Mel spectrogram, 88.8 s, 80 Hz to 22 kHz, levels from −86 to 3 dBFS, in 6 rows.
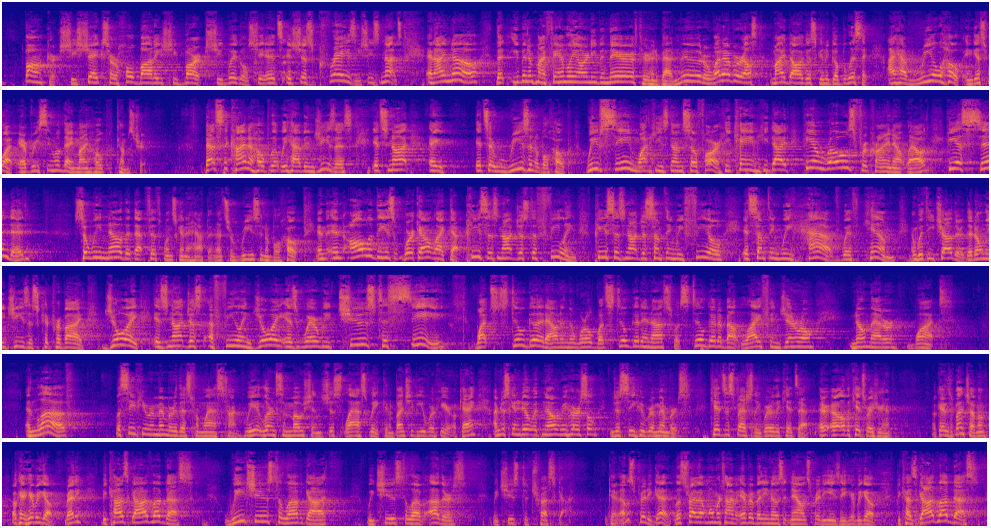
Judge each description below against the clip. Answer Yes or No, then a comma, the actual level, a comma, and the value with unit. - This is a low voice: No, high, 195 Hz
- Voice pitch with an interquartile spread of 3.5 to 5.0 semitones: No, wide, 5.5 semitones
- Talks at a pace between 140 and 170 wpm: No, average, 195 wpm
